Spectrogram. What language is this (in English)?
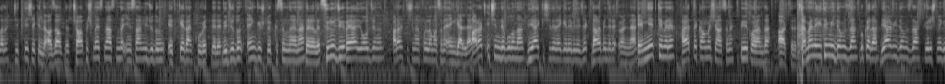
Turkish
